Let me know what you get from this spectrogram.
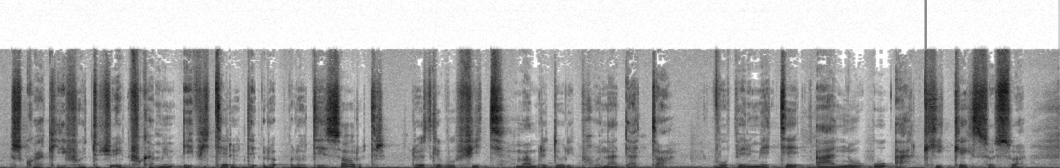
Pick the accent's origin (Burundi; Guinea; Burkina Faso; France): Burundi; Je suis Burundais, je vais où je peux aller où, n'importe où.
